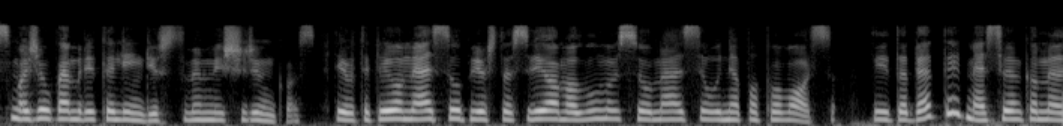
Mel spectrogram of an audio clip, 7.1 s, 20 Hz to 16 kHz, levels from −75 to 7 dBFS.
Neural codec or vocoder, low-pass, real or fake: codec, 16 kHz, 1 kbps, FunCodec, trained on LibriTTS, 50 frames a second; 7.2 kHz; fake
